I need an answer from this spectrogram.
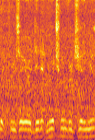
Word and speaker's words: Cruisair: A friend of mine said, call it Cruisair. It sounds like boating, and your name, Cruisair. But I was not so vain as to call it, so I named it Cruisar. Sounds the same, but it's spelled more in accord with both.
